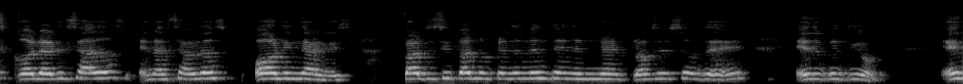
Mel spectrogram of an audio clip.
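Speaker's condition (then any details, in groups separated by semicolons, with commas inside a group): Cerebral palsy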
